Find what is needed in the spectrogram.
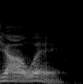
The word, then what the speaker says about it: Yahweh: The early biblical pronunciation appears to be Yahweh with a labial labial. I learned this at Fuller. They drew a little diagram when I was taking Greek and Hebrew. And, you use the lips, to pronounce the W.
